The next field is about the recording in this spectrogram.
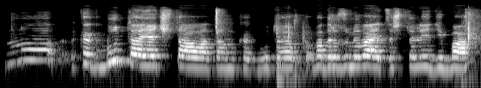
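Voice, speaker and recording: A woman's voice: on the high side, moderate pace, slight background noise. A woman teaching an online drawing lesson to children, encouraging and full of praise. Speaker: art teacher. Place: indoors on a video call.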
